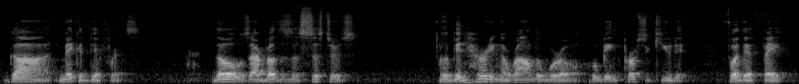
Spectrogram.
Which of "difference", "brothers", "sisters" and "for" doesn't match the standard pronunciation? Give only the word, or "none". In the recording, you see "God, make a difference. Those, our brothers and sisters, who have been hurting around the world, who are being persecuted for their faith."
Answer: none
